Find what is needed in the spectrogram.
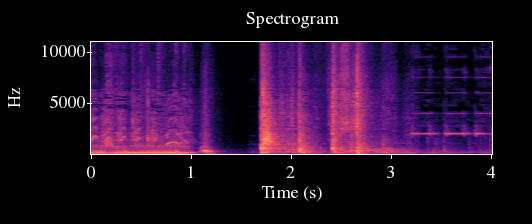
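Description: Hamilton Beach microwave keypad being pressed: a few knocks, then one steady high-pitched beep lasting about a second near the end. Music plays in the first second before a brief cut to silence.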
